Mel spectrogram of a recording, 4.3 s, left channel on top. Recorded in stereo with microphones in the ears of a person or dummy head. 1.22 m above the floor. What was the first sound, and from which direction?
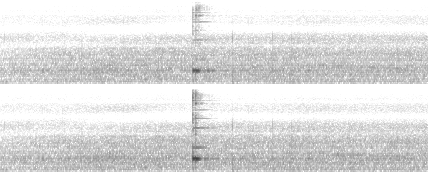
An insect, 10° right (ahead or behind).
